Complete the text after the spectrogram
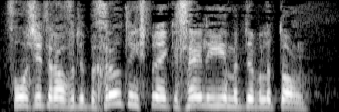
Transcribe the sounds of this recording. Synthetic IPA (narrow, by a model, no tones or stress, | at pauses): foːɹzɪtəɾowvərdəbəχrowtɪŋspreːkəvejləɦiːrmɛt̚dɵbələtɔŋ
